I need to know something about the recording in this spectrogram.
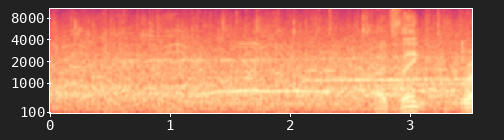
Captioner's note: crowd cheering and applauding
